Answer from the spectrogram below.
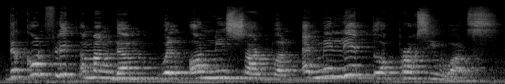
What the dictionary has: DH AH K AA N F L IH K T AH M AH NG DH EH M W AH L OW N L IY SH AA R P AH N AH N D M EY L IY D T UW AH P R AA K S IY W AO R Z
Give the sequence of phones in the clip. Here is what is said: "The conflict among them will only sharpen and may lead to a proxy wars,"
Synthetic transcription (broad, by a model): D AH K AA N F L IH K T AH M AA NG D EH M W AH L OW N L IY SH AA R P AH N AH N M EY L IY D T UW AH P R AA K S IY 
